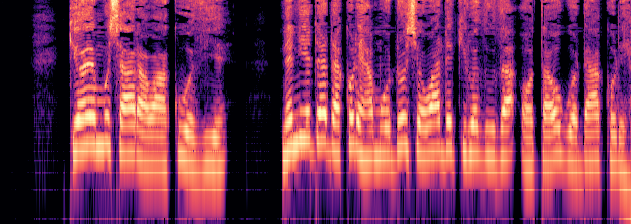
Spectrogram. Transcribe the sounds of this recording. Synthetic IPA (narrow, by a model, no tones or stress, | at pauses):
keɔɛmoɕaːɾawakuoðie | neniedɛːdakoɾeɦamoːndoːɕjɔwaːdekiɾwɔðuːðaʔɔtaoɣwɔdaːkoɾeɦa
